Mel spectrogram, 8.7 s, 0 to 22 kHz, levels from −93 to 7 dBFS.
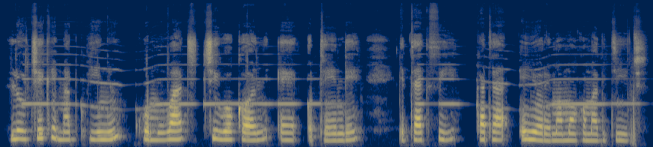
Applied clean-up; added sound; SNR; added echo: neural mask model RNNoise.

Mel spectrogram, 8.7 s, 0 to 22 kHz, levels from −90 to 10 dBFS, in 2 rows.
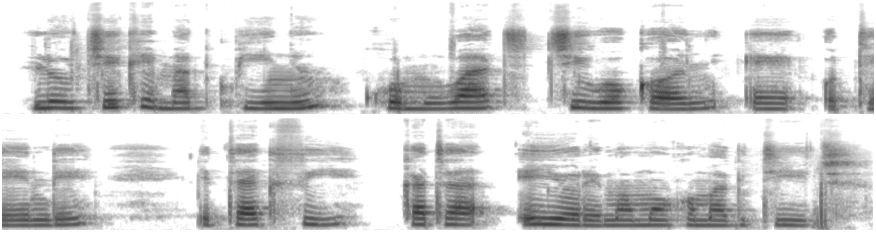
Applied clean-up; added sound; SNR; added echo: neural mask model Resemble Enhance denoiser.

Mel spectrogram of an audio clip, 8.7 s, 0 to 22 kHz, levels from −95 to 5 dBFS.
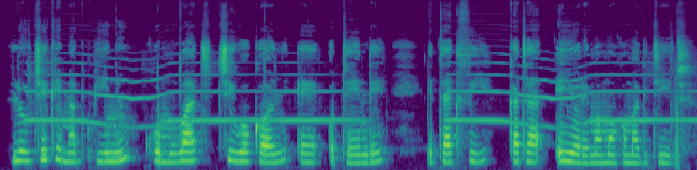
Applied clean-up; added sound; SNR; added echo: none; Wind instrument, woodwind instrument; 13 dB; none.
